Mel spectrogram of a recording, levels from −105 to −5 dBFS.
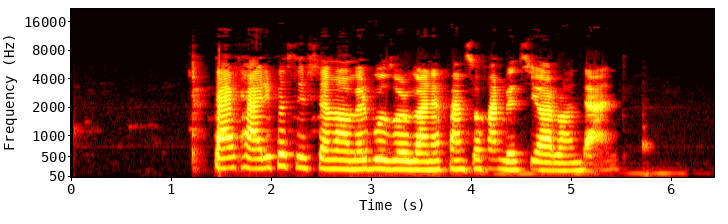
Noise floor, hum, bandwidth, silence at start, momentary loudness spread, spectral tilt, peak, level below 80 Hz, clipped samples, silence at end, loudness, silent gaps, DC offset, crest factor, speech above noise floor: -80 dBFS; none; 9.8 kHz; 1.2 s; 6 LU; -3.5 dB/octave; 0 dBFS; -74 dBFS; under 0.1%; 1.05 s; -19 LUFS; none; under 0.1%; 22 dB; 60 dB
